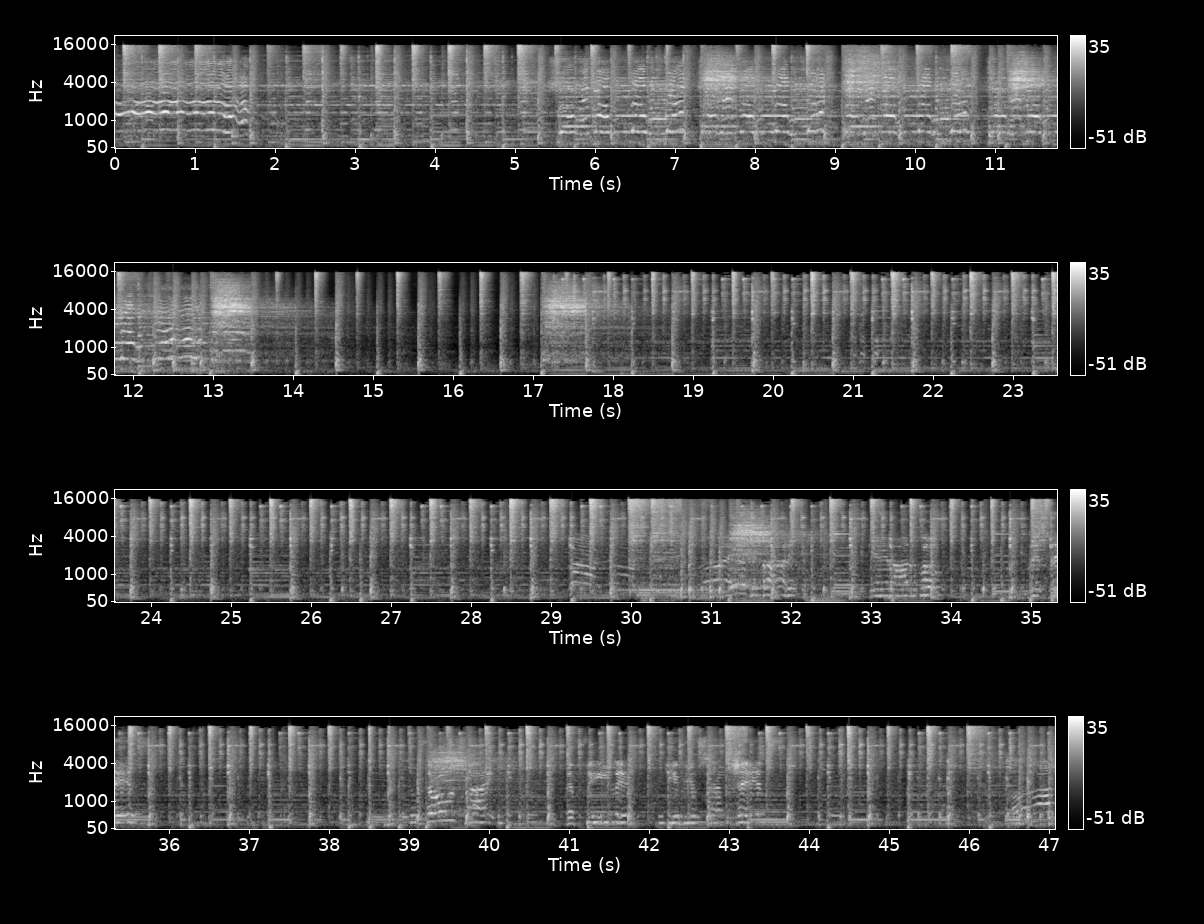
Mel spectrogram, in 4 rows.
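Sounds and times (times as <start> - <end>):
woman singing with vibrato: 0.0 - 2.0, 5.4 - 13.6, 30.9 - 32.3, 33.0 - 34.0, 34.9 - 35.8, 38.8 - 40.3, 41.0 - 43.7
backing instruments: 0.0 - 47.0
drum kit: 0.0 - 47.0.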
